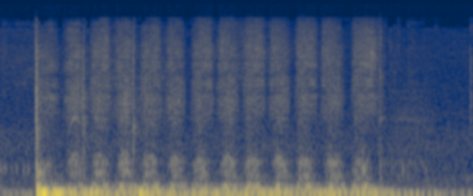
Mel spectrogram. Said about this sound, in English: Mr. Nosey was walking in the woods when he heard somebody sawing wood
